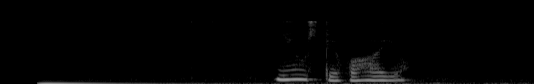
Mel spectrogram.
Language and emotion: Russian, sad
